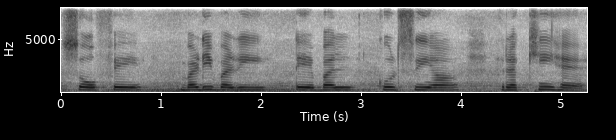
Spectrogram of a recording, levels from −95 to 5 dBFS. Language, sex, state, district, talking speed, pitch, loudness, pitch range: Hindi, female, Haryana, Rohtak, 80 wpm, 240 Hz, -13 LUFS, 230-245 Hz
